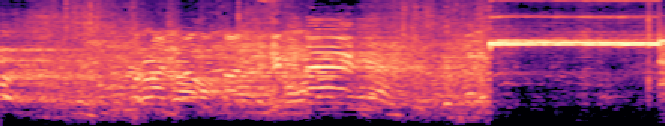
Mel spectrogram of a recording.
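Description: Voices shouting encouragement at a wrestling match in a gym. About three seconds in, the voices give way to a steady high-pitched tone lasting about a second.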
